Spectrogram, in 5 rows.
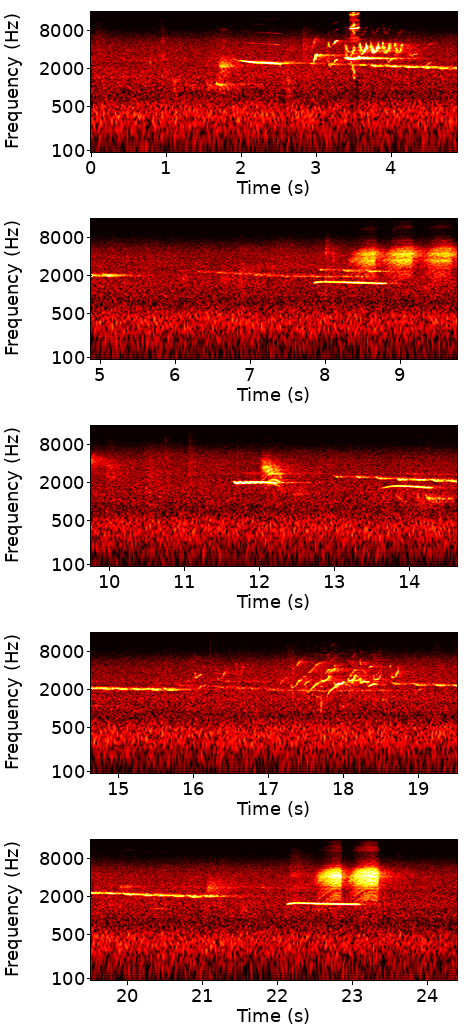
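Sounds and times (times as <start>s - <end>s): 
Mangrove robin singing long whistled notes in Papua New Guinea: 1.7s - 5.4s, 6.3s - 9.2s, 11.6s - 12.4s, 13.0s - 21.4s, 22.1s - 23.5s.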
